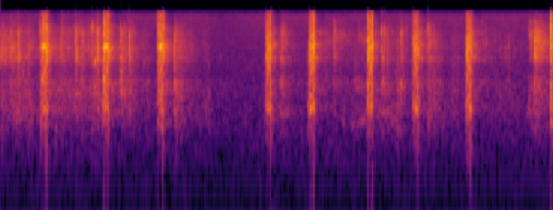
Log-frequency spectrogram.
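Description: Airsoft guns firing single shots: about eight sharp cracks, spaced roughly half a second to a second apart, with a short pause partway through.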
